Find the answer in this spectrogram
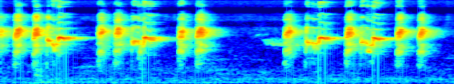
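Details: Wild sooty-headed bulbul, natural song with no added birds, used as a lure: two similar bubbly phrases of quick chirps, each ending in a bright level whistle, separated by a one-second gap.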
